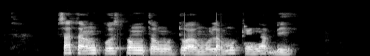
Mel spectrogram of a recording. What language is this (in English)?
Bankon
